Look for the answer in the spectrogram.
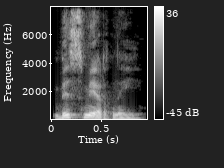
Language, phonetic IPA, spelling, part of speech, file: Russian, [bʲɪsːˈmʲertnɨj], бессмертный, adjective, Ru-бессмертный.ogg
- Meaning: immortal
